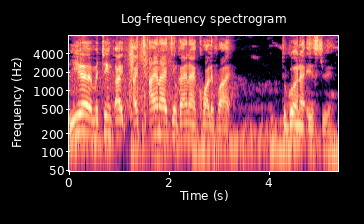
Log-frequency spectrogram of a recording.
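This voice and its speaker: With a Jamaican accent, a man speaks with very wide pitch swings and very even loudness over noticeable background noise. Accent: Jamaican patois. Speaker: construction worker vlogger. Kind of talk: casual vlog on building site. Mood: grateful, proud. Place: open country. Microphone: phone near.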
